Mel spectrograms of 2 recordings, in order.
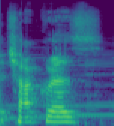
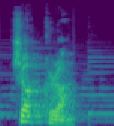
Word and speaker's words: chakra: There are other chakras as well, but there are 7 major chakras, and this word is often mispronounced chakra, but chakra.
